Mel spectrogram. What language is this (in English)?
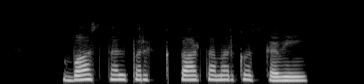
Pashto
